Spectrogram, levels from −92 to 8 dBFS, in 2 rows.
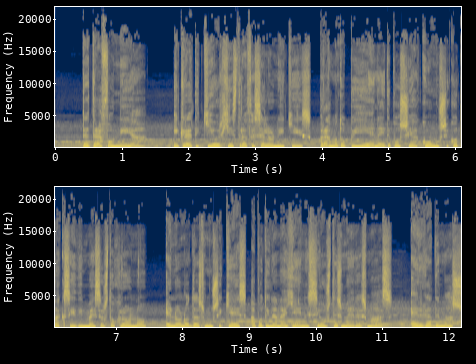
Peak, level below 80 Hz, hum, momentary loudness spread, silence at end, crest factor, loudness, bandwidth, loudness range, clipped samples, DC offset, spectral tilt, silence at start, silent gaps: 0 dBFS; -38 dBFS; none; 3 LU; 0 s; 10 dB; -9 LUFS; over 20 kHz; 1 LU; under 0.1%; under 0.1%; -4.5 dB/octave; 0 s; none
